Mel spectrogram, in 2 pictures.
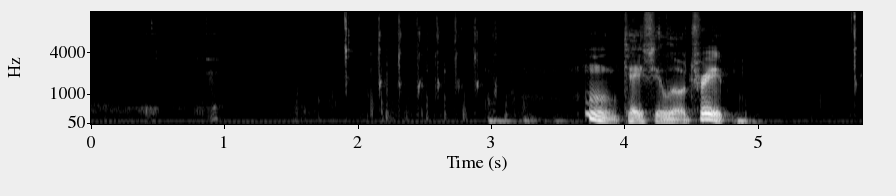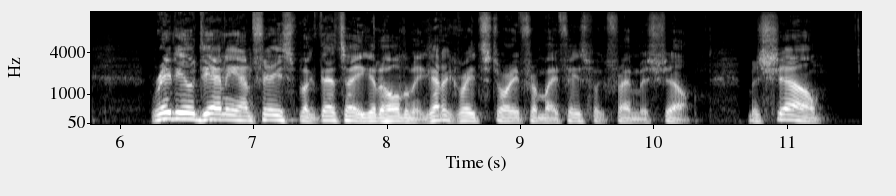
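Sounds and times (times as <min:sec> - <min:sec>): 
person sipping a drink: 0:00.2 - 0:03.6
wet clicks and swallowing sounds: 0:00.3 - 0:03.6
soft mouth noises: 0:01.6 - 0:05.0
speech: 0:03.8 - 0:04.9, 0:06.2 - 0:11.4.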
